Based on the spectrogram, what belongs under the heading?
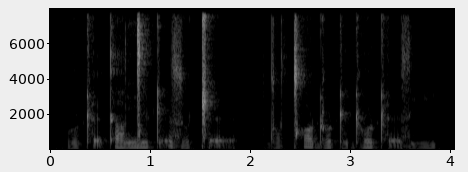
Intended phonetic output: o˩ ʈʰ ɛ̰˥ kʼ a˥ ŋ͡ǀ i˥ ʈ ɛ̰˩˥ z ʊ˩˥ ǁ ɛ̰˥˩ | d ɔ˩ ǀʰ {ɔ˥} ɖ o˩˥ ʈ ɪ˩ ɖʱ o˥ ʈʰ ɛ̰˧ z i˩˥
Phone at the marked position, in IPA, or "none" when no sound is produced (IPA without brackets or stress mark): ɔ˥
